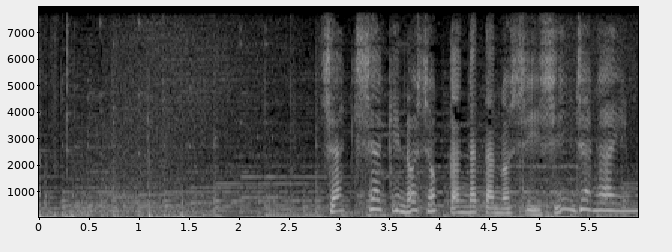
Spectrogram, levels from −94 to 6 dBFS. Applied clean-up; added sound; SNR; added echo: none; Writing; 0 dB; none.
